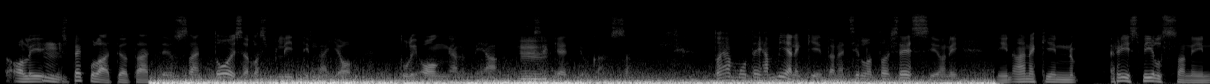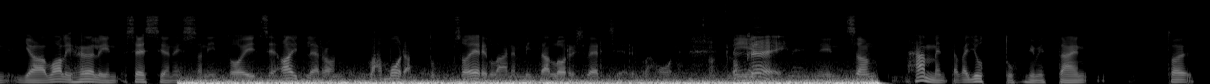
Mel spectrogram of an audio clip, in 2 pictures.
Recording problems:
wind noise on the microphone; heavy; from 1.5 to 10 s and from 14 to 21 s; as loud as the speech

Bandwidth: 18 kHz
